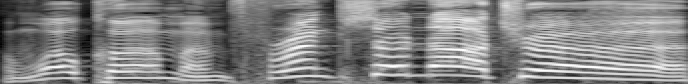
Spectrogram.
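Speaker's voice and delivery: put-on high, booming old-time 1920s announcer voice. Imagining walking on stage with a cane, doing a 1920s announcer voice. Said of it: "Like in like 1920s, like an announcer".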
